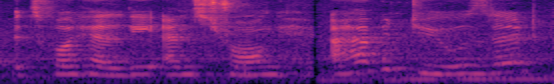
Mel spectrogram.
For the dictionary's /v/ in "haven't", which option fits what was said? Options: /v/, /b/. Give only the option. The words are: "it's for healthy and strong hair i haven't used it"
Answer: /b/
